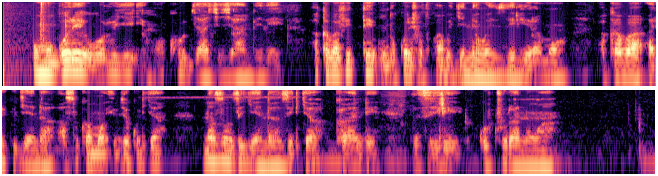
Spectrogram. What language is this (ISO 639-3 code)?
kin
